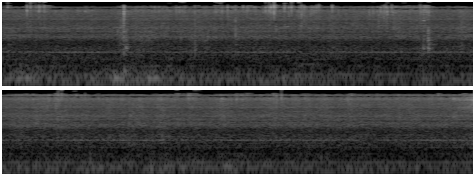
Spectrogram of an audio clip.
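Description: Steady low rumble of a gas stove burner under a pancake cooking in a ceramic pan, with a few light taps of a silicone spatula against the pan about a second in and again about four seconds in as the pancake is flipped and pressed.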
